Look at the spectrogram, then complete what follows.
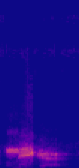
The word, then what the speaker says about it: Niger: The word Niger there was originally pronounced nigger, which means black.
